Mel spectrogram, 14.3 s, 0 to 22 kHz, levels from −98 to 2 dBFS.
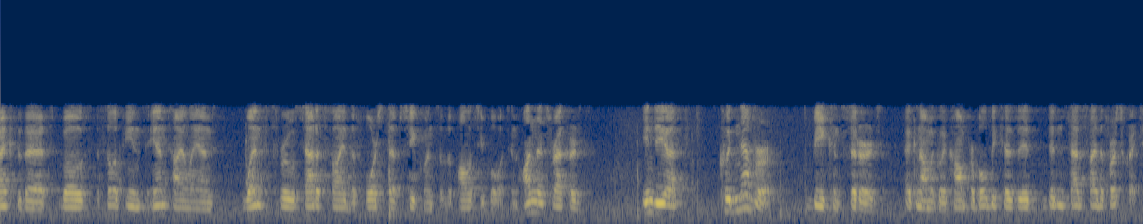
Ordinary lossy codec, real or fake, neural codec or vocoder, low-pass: Opus, 64 kbps; real; none; 3.6 kHz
